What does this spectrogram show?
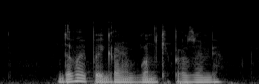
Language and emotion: Russian, neutral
